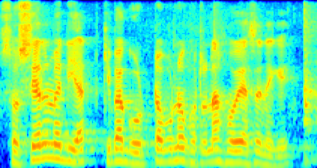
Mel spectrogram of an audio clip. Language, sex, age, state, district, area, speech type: Assamese, male, 60+, Assam, Charaideo, rural, read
